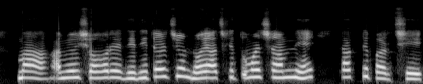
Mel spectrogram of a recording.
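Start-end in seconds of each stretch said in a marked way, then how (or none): none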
